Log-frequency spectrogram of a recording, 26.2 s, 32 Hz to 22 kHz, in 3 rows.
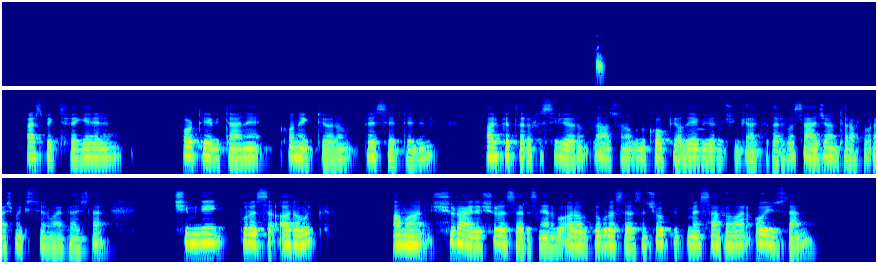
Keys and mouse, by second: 0.5 Delete, 1.0 click, 1.5 Delete, 2.9 click, 3.3 Delete, 3.7 click, 4.4 Delete, 4.9 click, 6.3 click, 7.0 Delete, 8.1 right click, 8.7 click, 9.9 right click, 10.3 click, 11.4 click, 12.8 w, 13.2 right click, 13.8 click, 14.5 shift+click, 15.6 Delete, 15.9 right click, 23.8 click, 24.6 right click, 25.1 click.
